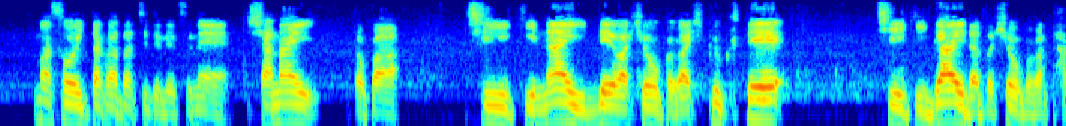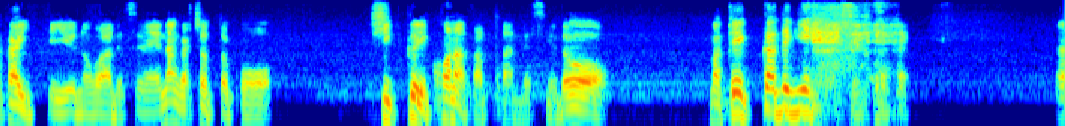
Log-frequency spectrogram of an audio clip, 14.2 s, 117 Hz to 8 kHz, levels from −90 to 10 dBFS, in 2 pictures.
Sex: male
